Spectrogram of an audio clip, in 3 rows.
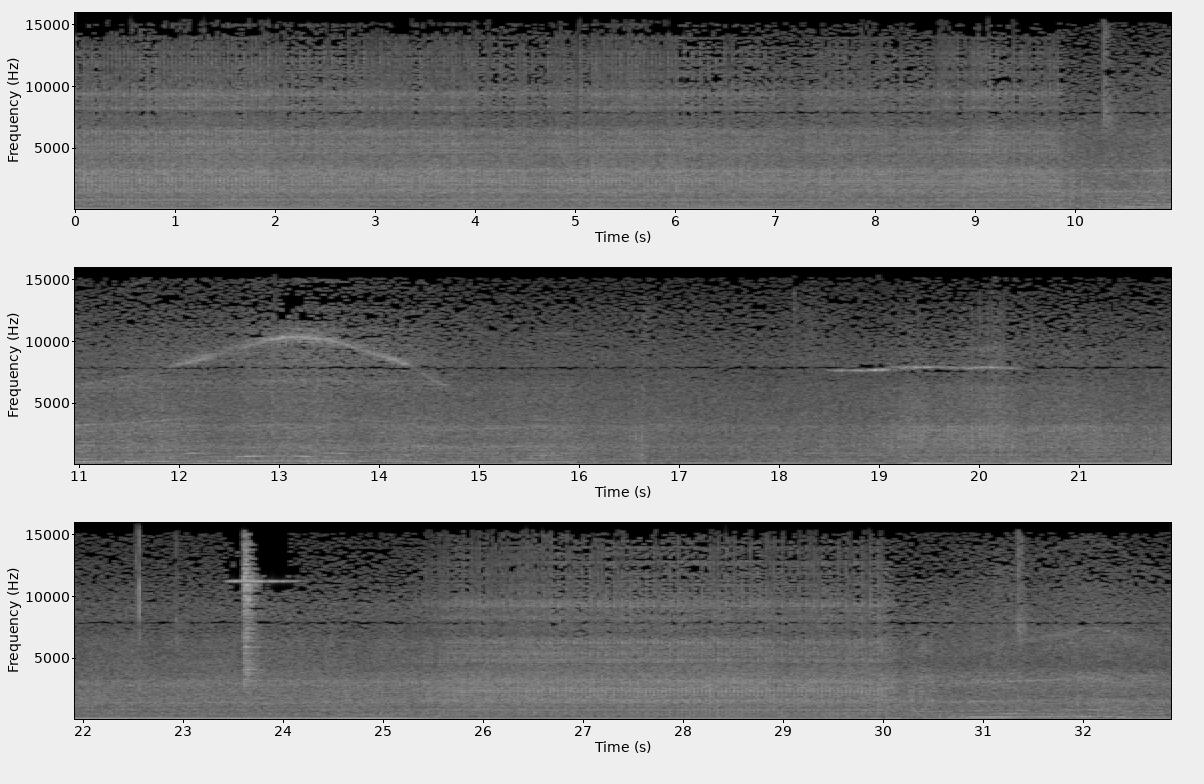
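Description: Interior sound of an Alexander Dennis Enviro200 single-deck bus on the move: its diesel engine running steadily under road noise, with the engine note rising and then falling about ten to sixteen seconds in as the bus speeds up and eases off. A single sharp click sounds near the end.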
